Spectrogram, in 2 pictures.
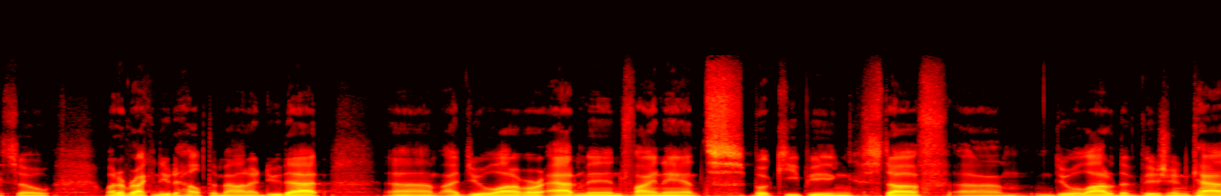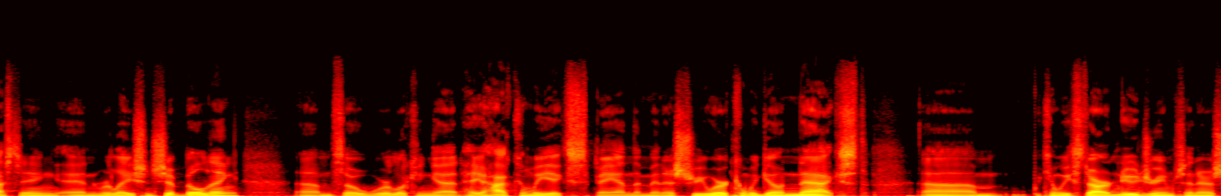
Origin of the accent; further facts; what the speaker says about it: Wichita, Kansas, United States; moved away; also born or lived in South Africa; born and raised in Wichita, Kansas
